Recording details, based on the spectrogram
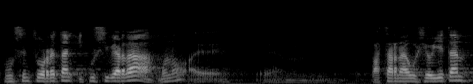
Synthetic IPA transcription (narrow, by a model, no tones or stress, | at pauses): unse̞nt͡suo̞re̞t̪anikusiβe̞aɾðaβeno̞̰ | bat͡sarnaɣ̞usioje̞t̪an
